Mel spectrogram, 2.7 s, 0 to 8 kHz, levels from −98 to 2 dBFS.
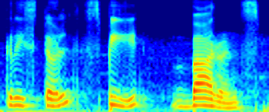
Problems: none marked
